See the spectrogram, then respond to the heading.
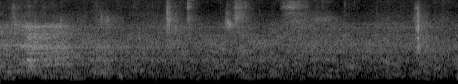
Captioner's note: distant laughter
